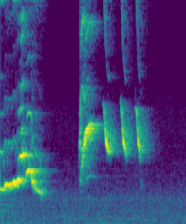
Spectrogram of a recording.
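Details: Orange-headed thrush, a ringed cage bird back in full song after moulting, gives a short sliding whistle and then three quick, high, clipped notes on the same pitch, in a quiet room.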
